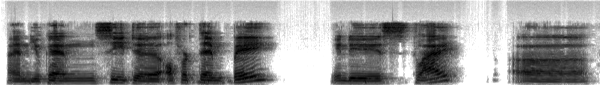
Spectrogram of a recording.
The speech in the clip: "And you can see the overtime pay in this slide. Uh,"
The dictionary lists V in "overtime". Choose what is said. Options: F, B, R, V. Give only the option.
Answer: F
